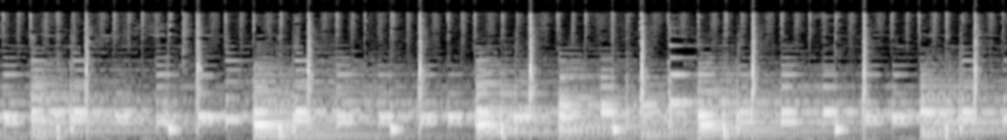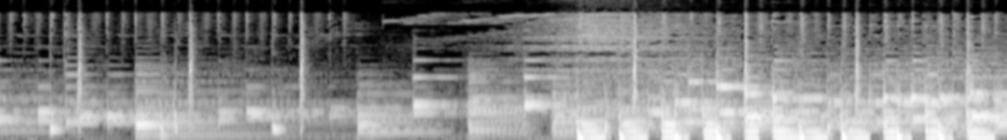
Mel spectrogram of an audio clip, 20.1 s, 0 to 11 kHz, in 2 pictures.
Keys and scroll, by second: 2.1 ctrl+c, 2.3 ctrl+v, 13.2 ctrl+=, 15.1 ctrl+-.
